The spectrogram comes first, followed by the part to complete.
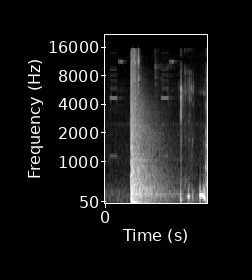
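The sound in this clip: Video game gunfire: one loud blast that decays slowly, then a few shorter, sharper shots in quick succession near the end.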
